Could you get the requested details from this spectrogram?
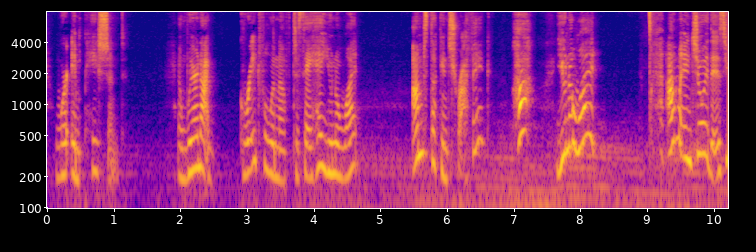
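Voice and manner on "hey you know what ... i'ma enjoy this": bright, rising, cheerful self-talk; upbeat mock cheer. To herself, stuck in traffic, cheerfully upbeat. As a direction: turn the traffic jam into a treat.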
